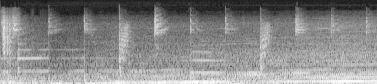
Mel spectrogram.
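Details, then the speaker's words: Cheap used car at full throttle up a highway on-ramp, with a wobbling rear wheel and alignment slightly off; the engine note climbs smoothly and steadily with no knocks, misses or whine, and it sounds and feels healthy. "not very exciting but it moves and as Brandon said when we first got in this I mean it sounds healthy it feels healthy"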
